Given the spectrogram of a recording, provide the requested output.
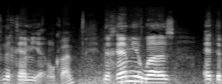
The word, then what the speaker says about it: Nehemiah: In English, they pronounce it as Nehemiah. In Hebrew, his name is Nehemiah.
